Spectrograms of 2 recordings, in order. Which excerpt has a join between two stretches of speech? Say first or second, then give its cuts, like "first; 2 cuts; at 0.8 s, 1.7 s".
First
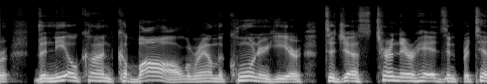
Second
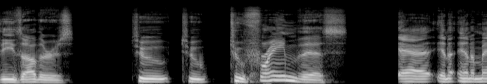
second; 1 cut; at 2.2 s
